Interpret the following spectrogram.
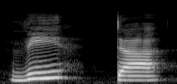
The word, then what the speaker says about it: Wiedersehen: And then we got wie, da, sehen, sehen, Wiedersehen.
